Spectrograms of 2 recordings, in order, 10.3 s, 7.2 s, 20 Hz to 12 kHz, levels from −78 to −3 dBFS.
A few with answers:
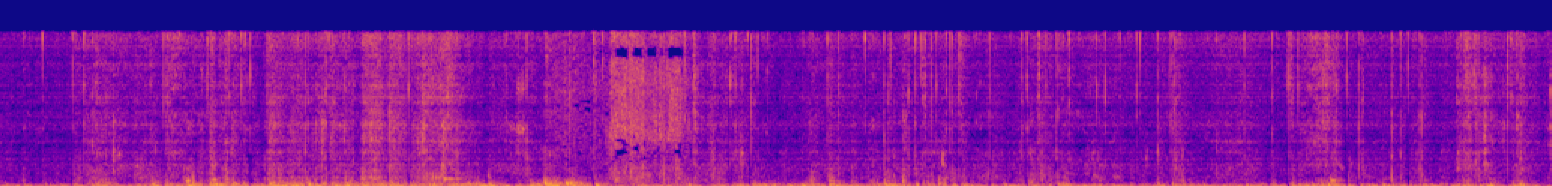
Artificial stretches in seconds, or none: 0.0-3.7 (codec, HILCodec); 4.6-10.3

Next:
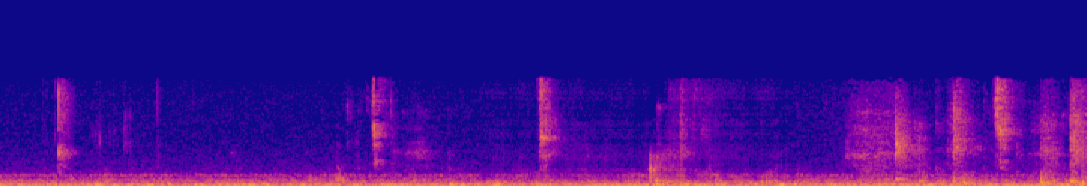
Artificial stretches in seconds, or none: 3.2-5.3 (codec, HILCodec)

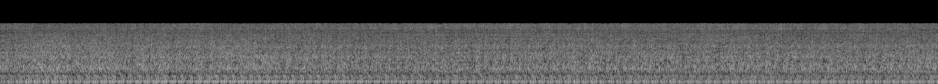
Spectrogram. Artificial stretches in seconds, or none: none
